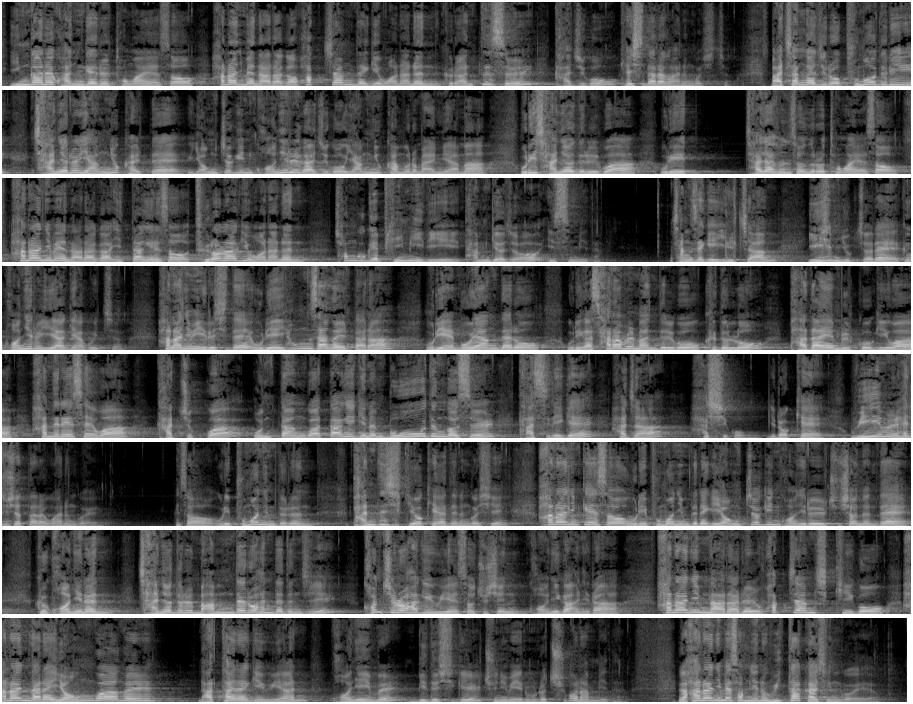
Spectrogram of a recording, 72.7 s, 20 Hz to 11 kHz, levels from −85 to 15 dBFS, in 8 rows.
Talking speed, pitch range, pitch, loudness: 300 characters per minute, 175-255 Hz, 215 Hz, -17 LUFS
